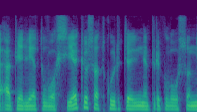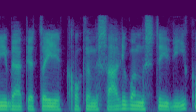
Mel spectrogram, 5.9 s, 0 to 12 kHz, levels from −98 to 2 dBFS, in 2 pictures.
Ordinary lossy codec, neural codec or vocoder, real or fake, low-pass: MP3, 48 kbps; codec, 16 kHz, 1 kbps, FunCodec, trained on Chinese and English, 50 frames a second; fake; 7.2 kHz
